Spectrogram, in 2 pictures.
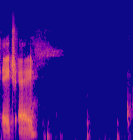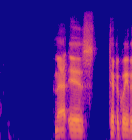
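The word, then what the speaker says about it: Hₐ: And that's HA. So it's pronounced HA.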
